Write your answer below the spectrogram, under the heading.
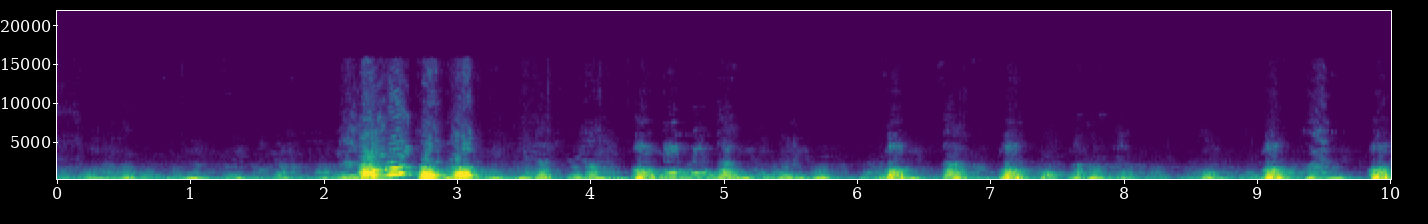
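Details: Several one-year-old Kangal dogs with black-grizzled coats barking together on a Kangal breeding farm; overlapping barks and yips roughly twice a second, with a loud cluster early on and a steady chorus running throughout.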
